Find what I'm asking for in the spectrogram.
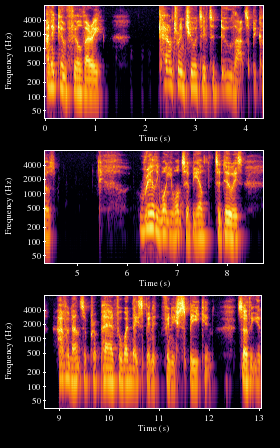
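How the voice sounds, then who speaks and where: In a very clean recording with a silent background, a man speaks at medium pitch and a moderate pace, somewhat breathy, with ordinary pitch variation and long, frequent pauses. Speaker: social skills coach. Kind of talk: tutorial.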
